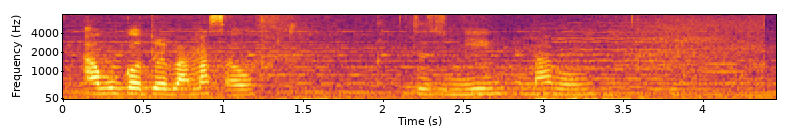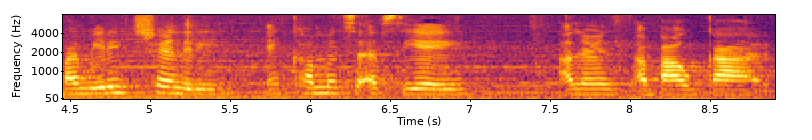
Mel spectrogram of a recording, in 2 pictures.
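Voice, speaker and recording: Chatty Philly teen girl over music. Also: medium pitch. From Philadelphia. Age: teens. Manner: chatty, frequent "like" fillers. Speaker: student athlete sharing testimony. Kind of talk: casual personal testimony.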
